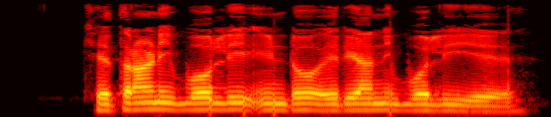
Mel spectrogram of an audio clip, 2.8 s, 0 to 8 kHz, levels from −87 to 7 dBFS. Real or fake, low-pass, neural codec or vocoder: real; 7.2 kHz; none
